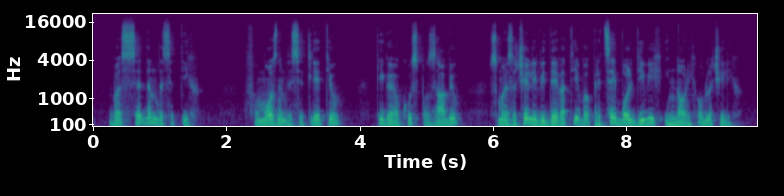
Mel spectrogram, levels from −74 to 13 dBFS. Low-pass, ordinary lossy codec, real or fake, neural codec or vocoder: 19.8 kHz; none; fake; vocoder, 44.1 kHz, 128 mel bands, Pupu-Vocoder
